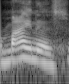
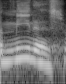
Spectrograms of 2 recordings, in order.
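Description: First: Minas said MY-nuhz, long i first; first vowel of minas as in "my". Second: Minas said MEE-nuhz, long ee first; first vowel of minas as in "see". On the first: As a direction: say minas with an eye sound, MY-nuhz. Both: Shown as a demonstration. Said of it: "however you want to say it".

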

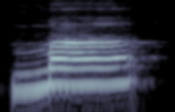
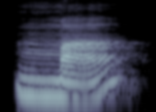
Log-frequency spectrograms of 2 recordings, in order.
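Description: First: "ma" held high and level; high first tone. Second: "ma" sliding upward; rising second tone. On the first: Teacher recalling the word for mother, "ma" high and level. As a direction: sustain "ma" high without a glide. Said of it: "era mamá". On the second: Teacher contrasting it with mother, "ma" rising. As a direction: lift "ma" like a question. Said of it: "solo con este cambio de". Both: Shown as a demonstration.

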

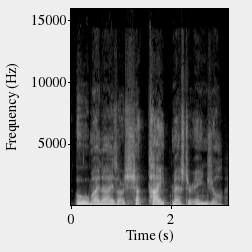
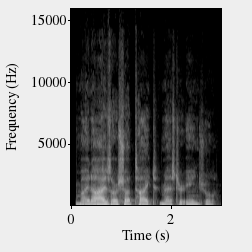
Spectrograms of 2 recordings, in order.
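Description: First: High, eager obedient reply; high fawning reverend voice; Tiny Tillman voice. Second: Said in the usual way. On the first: Acted. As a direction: pitch it up like the little reverend. Tiny obeying the angel.

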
